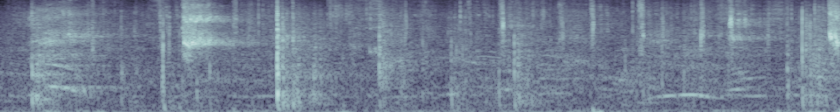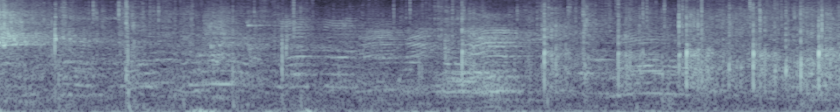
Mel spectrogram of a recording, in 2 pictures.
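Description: Tennis ball struck by rackets and bouncing on a hard court during a rally: a few sharp pops in the first second and a half, and another about four seconds in.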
